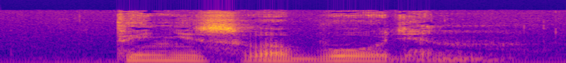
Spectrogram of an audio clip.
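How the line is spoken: Quiet. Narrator (Russian): негромко сказала Ия

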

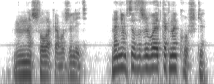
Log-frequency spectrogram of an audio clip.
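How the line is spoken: Grumbling mutter. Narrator (Russian): пробурчал Пуфс

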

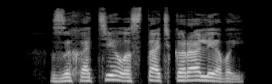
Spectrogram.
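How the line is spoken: Father, angry. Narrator (Russian): зло произнес отец

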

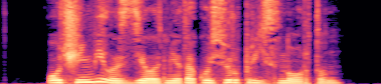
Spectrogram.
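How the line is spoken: Cold. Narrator (Russian): холодно произнесла Елена

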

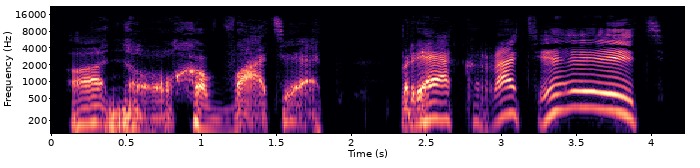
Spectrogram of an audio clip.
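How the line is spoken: Terrible roar. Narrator (Russian): Страшным голосом взревела Чумадель-Торт

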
